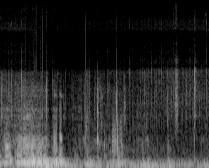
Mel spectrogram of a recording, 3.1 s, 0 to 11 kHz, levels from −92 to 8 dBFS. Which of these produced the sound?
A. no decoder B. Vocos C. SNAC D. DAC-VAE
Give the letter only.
B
